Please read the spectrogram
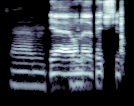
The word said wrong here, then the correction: BitChute: BitChute. I keep saying it wrong. I've seen a bit of it. BitChute.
